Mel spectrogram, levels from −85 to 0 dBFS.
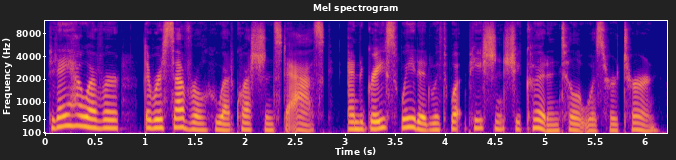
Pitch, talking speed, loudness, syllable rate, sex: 210 Hz, 230 wpm, -19 LUFS, 6.2 syllables/s, female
